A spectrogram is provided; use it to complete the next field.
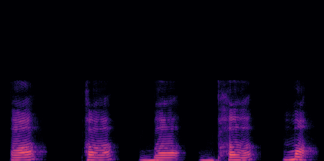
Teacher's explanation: ಇದು ತುಟಿಯನ್ನ ಮುಚ್ಚಿ ಹೇಳುವಂತಹ ಶಬ್ದಗಳು ಓಷ್ಟ್ಯ ಅಂತ ಹೇಳ್ತಾರೆ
